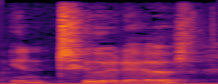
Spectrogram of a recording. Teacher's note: in intuitive we have second syllable stress which means we have a clear oo vowel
